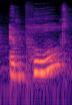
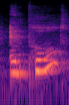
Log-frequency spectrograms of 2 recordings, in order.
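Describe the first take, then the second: No difference in how they are said.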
